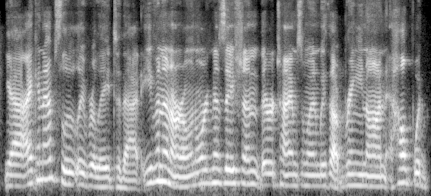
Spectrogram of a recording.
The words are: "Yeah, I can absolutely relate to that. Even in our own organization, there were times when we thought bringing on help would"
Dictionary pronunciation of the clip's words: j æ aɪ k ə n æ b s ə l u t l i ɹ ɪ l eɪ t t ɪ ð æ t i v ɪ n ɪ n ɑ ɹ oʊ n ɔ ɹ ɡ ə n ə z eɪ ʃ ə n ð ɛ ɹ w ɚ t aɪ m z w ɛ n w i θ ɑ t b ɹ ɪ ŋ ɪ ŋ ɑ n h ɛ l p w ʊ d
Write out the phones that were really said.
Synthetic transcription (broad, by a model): j æ aɪ k ə n æ b s ə l u t l i ɹ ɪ l eɪ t t ɪ ð æ t i v ɪ n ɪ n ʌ ɹ oʊ n ɔ ɹ ɡ ə n ə z eɪ ʃ ə n ð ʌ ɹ w ɚ t aɪ m z w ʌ n w i θ ɑ t b ɹ ɪ ŋ ɪ ŋ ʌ n h ɛ l p w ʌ d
